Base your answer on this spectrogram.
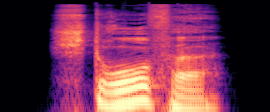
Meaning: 1. stanza (a unit of a poem) 2. verse (a section of a song)
- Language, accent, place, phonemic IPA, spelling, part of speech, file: German, Germany, Berlin, /ˈʃtʁoːfə/, Strophe, noun, De-Strophe.ogg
